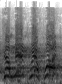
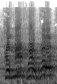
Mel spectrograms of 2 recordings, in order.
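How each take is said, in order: Both takes have the same delivery.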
